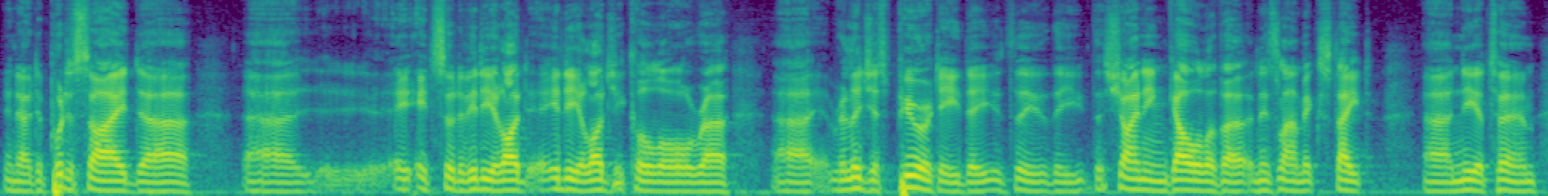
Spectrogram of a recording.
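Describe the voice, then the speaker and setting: A man answering audience questions after a lecture. He speaks in a halting, thoughtful way, pausing often and restarting his sentences. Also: mid-range voice, little pitch movement. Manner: hesitant, many fillers and restarts. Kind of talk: public talk Q&A.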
